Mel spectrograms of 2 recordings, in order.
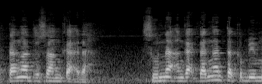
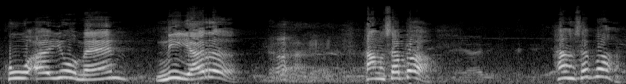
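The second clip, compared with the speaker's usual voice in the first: mock challenge; 8 semitones higher, slower than usual. Challenging those who forbid.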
